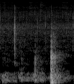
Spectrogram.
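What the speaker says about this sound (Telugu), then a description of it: "తాలింపు ఇలా వేగుతుండేటప్పుడు పొయ్యి ఆపేద్దాము" Tempering spices and curry leaves fry in hot oil on a stove for sorrel (chukka kura) dal, giving a brief soft sizzle with a couple of crisp crackles and pops.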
